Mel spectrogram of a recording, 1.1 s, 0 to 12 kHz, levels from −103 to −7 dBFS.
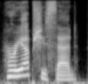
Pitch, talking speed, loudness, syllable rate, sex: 175 Hz, 220 wpm, -18 LUFS, 6.3 syllables/s, female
